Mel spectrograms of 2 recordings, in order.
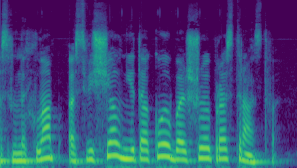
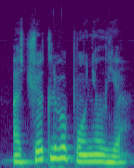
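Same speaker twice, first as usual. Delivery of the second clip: ordinary delivery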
